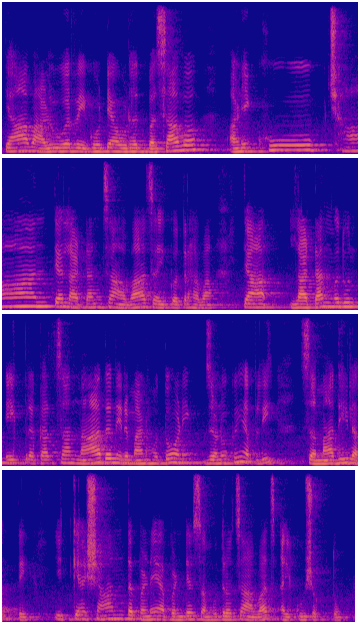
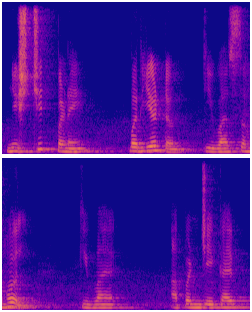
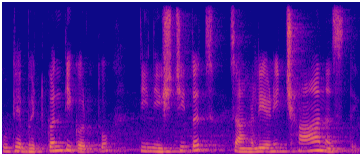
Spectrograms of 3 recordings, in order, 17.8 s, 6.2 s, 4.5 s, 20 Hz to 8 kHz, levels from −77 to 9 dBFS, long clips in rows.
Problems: constant background noise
